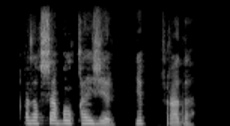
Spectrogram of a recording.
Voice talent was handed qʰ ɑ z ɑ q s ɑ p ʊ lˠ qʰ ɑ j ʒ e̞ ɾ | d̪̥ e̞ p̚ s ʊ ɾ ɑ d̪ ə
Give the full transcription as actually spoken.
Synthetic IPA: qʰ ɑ z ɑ q ʃ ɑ b ʊ lˠ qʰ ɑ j ʒ e̞ ɾ | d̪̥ e̞ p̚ s ʊ ɾ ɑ d̪ ə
